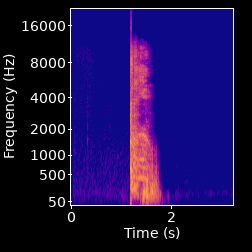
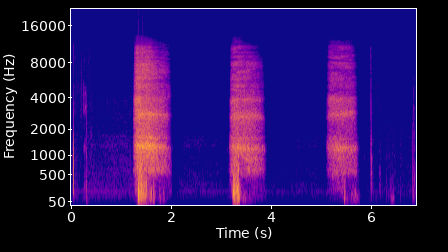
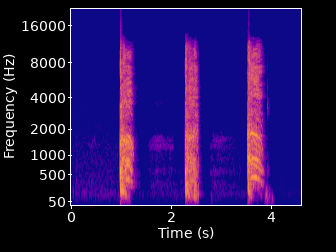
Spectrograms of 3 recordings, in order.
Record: {"cough_length": "3.2 s", "cough_amplitude": 32768, "cough_signal_mean_std_ratio": 0.28, "exhalation_length": "6.9 s", "exhalation_amplitude": 28792, "exhalation_signal_mean_std_ratio": 0.33, "three_cough_length": "4.6 s", "three_cough_amplitude": 32768, "three_cough_signal_mean_std_ratio": 0.32, "survey_phase": "beta (2021-08-13 to 2022-03-07)", "age": "18-44", "gender": "Male", "wearing_mask": "No", "symptom_none": true, "smoker_status": "Never smoked", "respiratory_condition_asthma": false, "respiratory_condition_other": false, "recruitment_source": "REACT", "submission_delay": "2 days", "covid_test_result": "Negative", "covid_test_method": "RT-qPCR", "influenza_a_test_result": "Negative", "influenza_b_test_result": "Negative"}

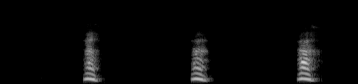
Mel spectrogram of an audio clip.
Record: {"exhalation_length": "3.6 s", "exhalation_amplitude": 21349, "exhalation_signal_mean_std_ratio": 0.26, "survey_phase": "beta (2021-08-13 to 2022-03-07)", "age": "45-64", "gender": "Female", "wearing_mask": "No", "symptom_none": true, "smoker_status": "Never smoked", "respiratory_condition_asthma": false, "respiratory_condition_other": false, "recruitment_source": "REACT", "submission_delay": "2 days", "covid_test_result": "Negative", "covid_test_method": "RT-qPCR", "influenza_a_test_result": "Negative", "influenza_b_test_result": "Negative"}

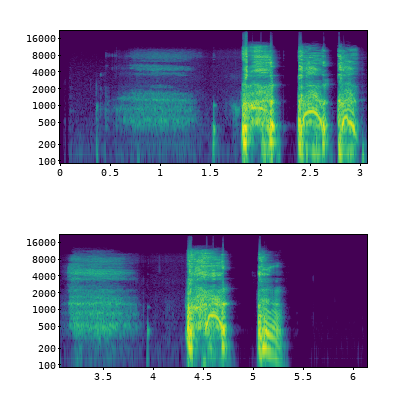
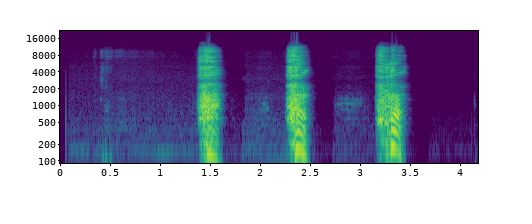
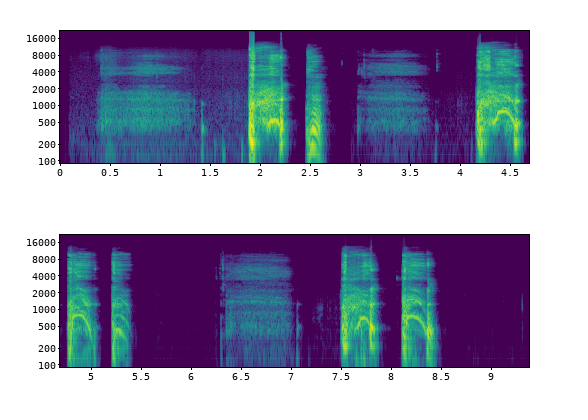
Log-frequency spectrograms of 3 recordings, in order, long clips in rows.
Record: {"cough_length": "6.1 s", "cough_amplitude": 32768, "cough_signal_mean_std_ratio": 0.41, "exhalation_length": "4.2 s", "exhalation_amplitude": 31642, "exhalation_signal_mean_std_ratio": 0.3, "three_cough_length": "9.4 s", "three_cough_amplitude": 32768, "three_cough_signal_mean_std_ratio": 0.33, "survey_phase": "beta (2021-08-13 to 2022-03-07)", "age": "18-44", "gender": "Male", "wearing_mask": "No", "symptom_cough_any": true, "symptom_runny_or_blocked_nose": true, "symptom_shortness_of_breath": true, "symptom_fatigue": true, "symptom_headache": true, "smoker_status": "Ex-smoker", "respiratory_condition_asthma": false, "respiratory_condition_other": false, "recruitment_source": "Test and Trace", "submission_delay": "1 day", "covid_test_result": "Positive", "covid_test_method": "LFT"}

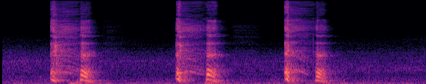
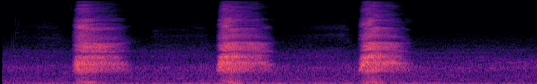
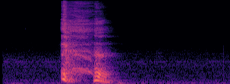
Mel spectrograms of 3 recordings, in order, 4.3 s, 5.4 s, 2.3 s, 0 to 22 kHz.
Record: {"three_cough_length": "4.3 s", "three_cough_amplitude": 7069, "three_cough_signal_mean_std_ratio": 0.4, "exhalation_length": "5.4 s", "exhalation_amplitude": 4000, "exhalation_signal_mean_std_ratio": 0.49, "cough_length": "2.3 s", "cough_amplitude": 4510, "cough_signal_mean_std_ratio": 0.34, "survey_phase": "beta (2021-08-13 to 2022-03-07)", "age": "45-64", "gender": "Male", "wearing_mask": "No", "symptom_change_to_sense_of_smell_or_taste": true, "symptom_onset": "7 days", "smoker_status": "Ex-smoker", "respiratory_condition_asthma": false, "respiratory_condition_other": false, "recruitment_source": "Test and Trace", "submission_delay": "0 days", "covid_test_method": "RT-qPCR", "covid_ct_value": 33.3, "covid_ct_gene": "ORF1ab gene", "covid_ct_mean": 34.2, "covid_viral_load": "6 copies/ml", "covid_viral_load_category": "Minimal viral load (< 10K copies/ml)"}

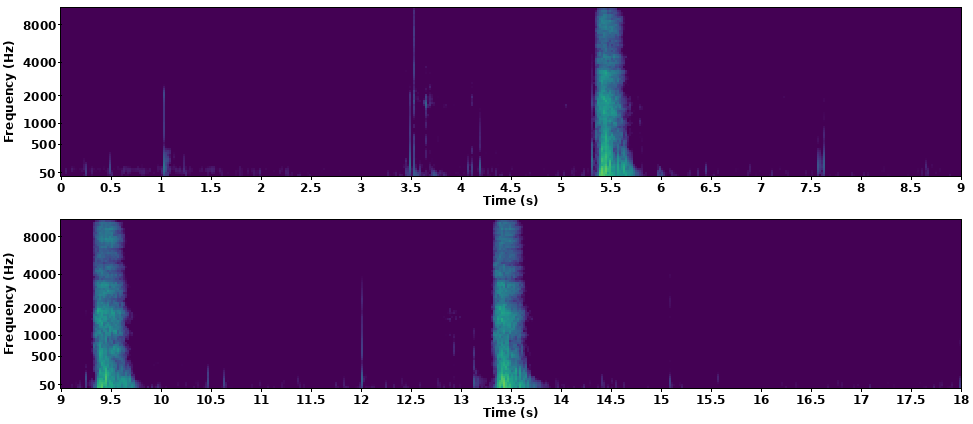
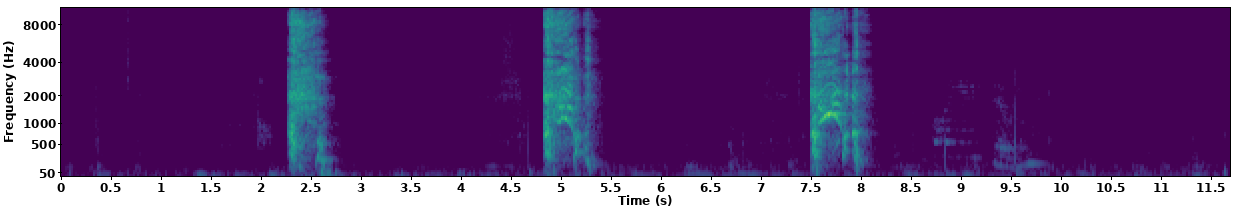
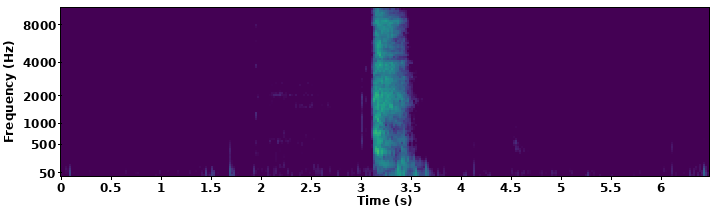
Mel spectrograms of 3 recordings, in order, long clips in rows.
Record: {"exhalation_length": "18.0 s", "exhalation_amplitude": 26435, "exhalation_signal_mean_std_ratio": 0.15, "three_cough_length": "11.7 s", "three_cough_amplitude": 20241, "three_cough_signal_mean_std_ratio": 0.24, "cough_length": "6.5 s", "cough_amplitude": 23124, "cough_signal_mean_std_ratio": 0.16, "survey_phase": "beta (2021-08-13 to 2022-03-07)", "age": "45-64", "gender": "Female", "wearing_mask": "No", "symptom_none": true, "smoker_status": "Ex-smoker", "respiratory_condition_asthma": false, "respiratory_condition_other": false, "recruitment_source": "REACT", "submission_delay": "3 days", "covid_test_result": "Negative", "covid_test_method": "RT-qPCR"}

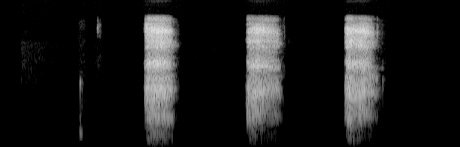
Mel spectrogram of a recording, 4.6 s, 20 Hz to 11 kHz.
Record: {"exhalation_length": "4.6 s", "exhalation_amplitude": 14834, "exhalation_signal_mean_std_ratio": 0.34, "survey_phase": "beta (2021-08-13 to 2022-03-07)", "age": "65+", "gender": "Female", "wearing_mask": "No", "symptom_cough_any": true, "symptom_runny_or_blocked_nose": true, "symptom_onset": "12 days", "smoker_status": "Ex-smoker", "respiratory_condition_asthma": false, "respiratory_condition_other": true, "recruitment_source": "REACT", "submission_delay": "1 day", "covid_test_result": "Negative", "covid_test_method": "RT-qPCR", "influenza_a_test_result": "Negative", "influenza_b_test_result": "Negative"}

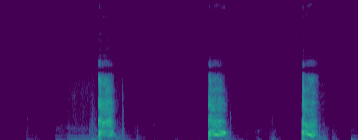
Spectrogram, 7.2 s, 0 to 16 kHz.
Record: {"three_cough_length": "7.2 s", "three_cough_amplitude": 30563, "three_cough_signal_mean_std_ratio": 0.31, "survey_phase": "beta (2021-08-13 to 2022-03-07)", "age": "45-64", "gender": "Female", "wearing_mask": "No", "symptom_none": true, "smoker_status": "Ex-smoker", "respiratory_condition_asthma": false, "respiratory_condition_other": false, "recruitment_source": "REACT", "submission_delay": "1 day", "covid_test_result": "Negative", "covid_test_method": "RT-qPCR"}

